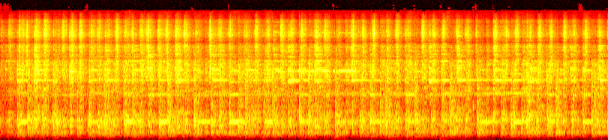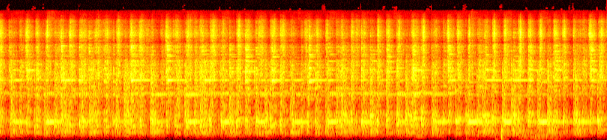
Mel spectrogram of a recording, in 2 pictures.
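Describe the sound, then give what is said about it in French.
Lively improvised street music by a Maracatu group on a city square with trees in Salvador de Bahia, with many tourists listening: a dense, steady wash of percussion with a bright, clanking cowbell-like beat, loud and continuous throughout, with no clear voices. “Euh, oh, sur une place avec des arbres et beaucoup de touristes qui écoutent cette musique tout à fait improvisée.”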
